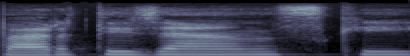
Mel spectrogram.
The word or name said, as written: partizánsky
